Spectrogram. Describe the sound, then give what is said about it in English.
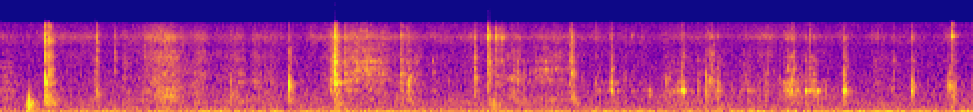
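A clock ticks steadily and quietly, its regular clicks repeating throughout against a soft background hiss, with no one speaking. “See the clock?”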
